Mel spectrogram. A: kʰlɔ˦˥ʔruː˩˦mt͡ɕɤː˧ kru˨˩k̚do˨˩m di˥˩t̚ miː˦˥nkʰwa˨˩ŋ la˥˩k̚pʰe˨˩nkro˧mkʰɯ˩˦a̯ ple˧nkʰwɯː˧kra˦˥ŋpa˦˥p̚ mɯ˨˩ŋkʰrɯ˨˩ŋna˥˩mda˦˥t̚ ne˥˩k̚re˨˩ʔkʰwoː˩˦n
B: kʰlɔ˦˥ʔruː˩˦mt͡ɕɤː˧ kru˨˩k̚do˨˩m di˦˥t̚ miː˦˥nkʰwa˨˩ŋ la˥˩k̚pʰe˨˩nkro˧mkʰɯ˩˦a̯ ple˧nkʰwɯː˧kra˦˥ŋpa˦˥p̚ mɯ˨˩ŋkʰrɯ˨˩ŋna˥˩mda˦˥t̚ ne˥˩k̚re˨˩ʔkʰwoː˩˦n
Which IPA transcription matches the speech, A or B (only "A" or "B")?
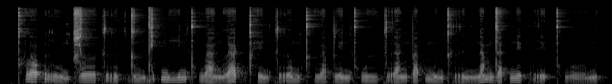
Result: A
